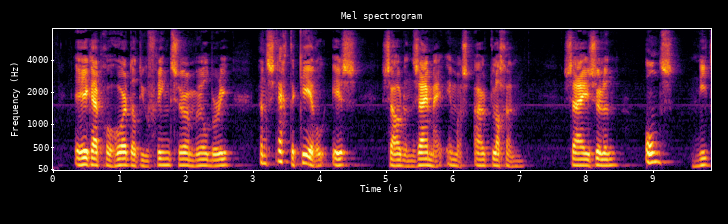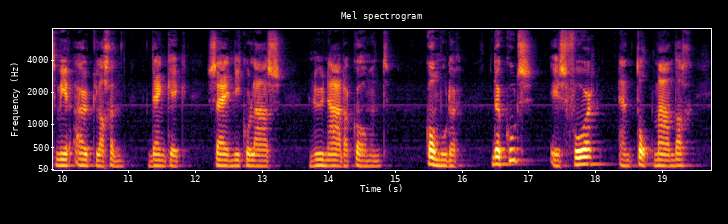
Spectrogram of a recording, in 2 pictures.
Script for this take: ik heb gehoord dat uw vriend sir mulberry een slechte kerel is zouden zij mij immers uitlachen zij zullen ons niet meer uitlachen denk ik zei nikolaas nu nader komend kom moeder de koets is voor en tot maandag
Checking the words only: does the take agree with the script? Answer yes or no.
yes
